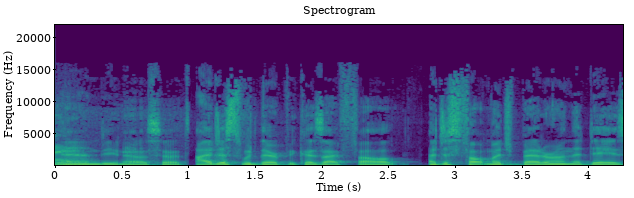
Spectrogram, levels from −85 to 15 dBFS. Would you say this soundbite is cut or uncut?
cut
